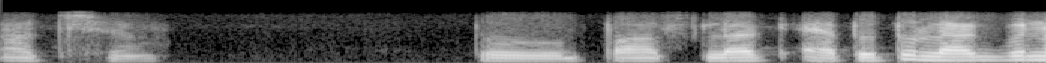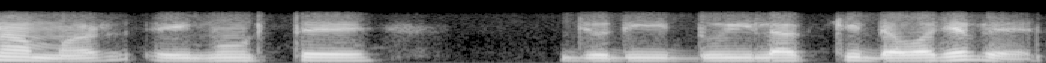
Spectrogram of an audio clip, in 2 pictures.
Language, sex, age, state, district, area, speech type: Bengali, male, 18-30, West Bengal, South 24 Parganas, rural, conversation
